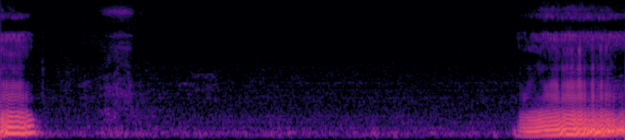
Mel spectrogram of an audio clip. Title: フレブル を検討してる人に見てほしい。フレブル のイビキがおじさん並な件。#ブヒ#ブヒ会#ブリンドル #フレブル #フレンチブルドッグ #frenchbulldog#truffe#snoring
